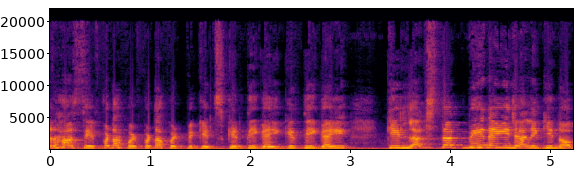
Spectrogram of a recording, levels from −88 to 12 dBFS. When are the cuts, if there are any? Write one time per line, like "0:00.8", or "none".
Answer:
none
